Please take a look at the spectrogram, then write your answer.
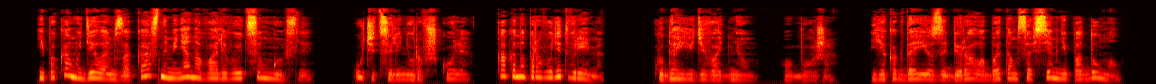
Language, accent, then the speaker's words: Russian; Moscow, Russia; я тот редкий москвич, кто с огромным удовольствием лишний раз посмотрит на храм Василия Блаженного, несмотря на то, что в детстве меня постоянно сюда таскали.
